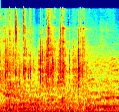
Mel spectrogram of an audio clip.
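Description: Iced tea poured from a glass pitcher into a glass full of ice, the ice cubes clinking in a rapid run of small clicks that thins out about a second and a half in.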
